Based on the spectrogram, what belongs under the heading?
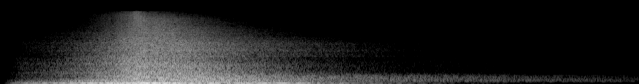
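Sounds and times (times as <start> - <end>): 
whoosh: 0.1 - 4.7.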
